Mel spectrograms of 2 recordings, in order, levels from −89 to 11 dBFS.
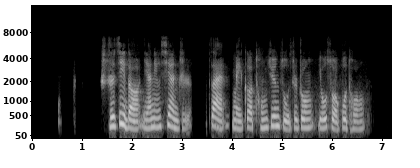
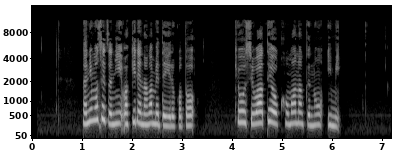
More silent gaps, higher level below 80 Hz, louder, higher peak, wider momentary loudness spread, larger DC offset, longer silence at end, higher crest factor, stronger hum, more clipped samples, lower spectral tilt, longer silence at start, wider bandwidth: first, 3.25-3.45 s vs none; first, -64 dBFS vs -80 dBFS; first, -18 LUFS vs -21 LUFS; about the same, -2 dBFS vs -4 dBFS; first, 16 LU vs 8 LU; neither; second, 0.55 s vs 1.05 s; about the same, 18 dB vs 18 dB; neither; neither; first, -7 dB/octave vs -3 dB/octave; first, 1.35 s vs 1 s; second, 7 kHz vs 11.5 kHz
